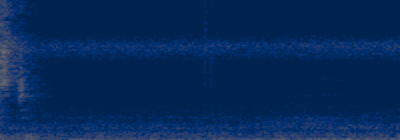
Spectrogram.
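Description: Faint steady high-pitched tone held without a break over low room hiss.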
